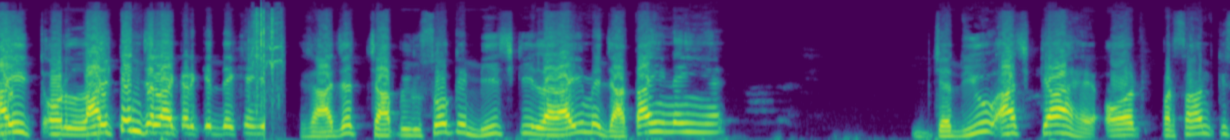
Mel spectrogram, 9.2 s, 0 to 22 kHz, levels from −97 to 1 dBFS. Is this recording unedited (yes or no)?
no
